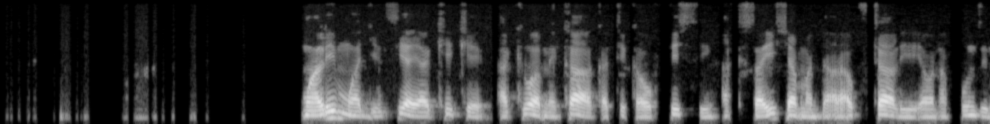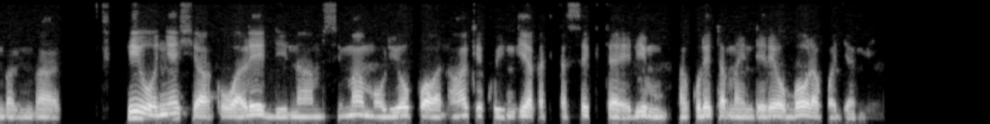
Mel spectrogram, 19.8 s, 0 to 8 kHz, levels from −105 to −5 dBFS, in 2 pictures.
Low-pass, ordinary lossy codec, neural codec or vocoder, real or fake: 7.2 kHz; Opus, 64 kbps; none; real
